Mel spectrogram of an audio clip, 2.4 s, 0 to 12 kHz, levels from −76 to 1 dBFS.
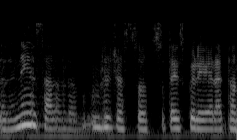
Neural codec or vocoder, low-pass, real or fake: codec, 16 kHz, 0.4 kbps, LongCat-Audio-Codec; 7.2 kHz; fake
